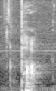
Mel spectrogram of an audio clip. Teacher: Kind of like a hockey puck. Puck, but low tone.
